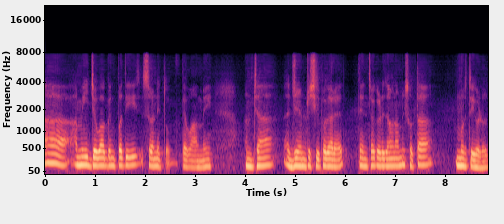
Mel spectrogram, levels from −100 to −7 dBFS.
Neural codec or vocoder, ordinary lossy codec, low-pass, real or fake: codec, 16 kHz, about 1 kbps, DyCAST, with the encoder's durations; none; none; fake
